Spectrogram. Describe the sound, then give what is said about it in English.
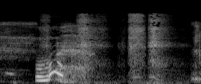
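A voice imitates a harsh, wheezy cough after a burning swig of whiskey: a strained vocal rasp followed by a few breathy, choking bursts, fairly loud. “so, so just like those those sort of like coughing sounds coming from her as she's looking at them and waiting.”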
